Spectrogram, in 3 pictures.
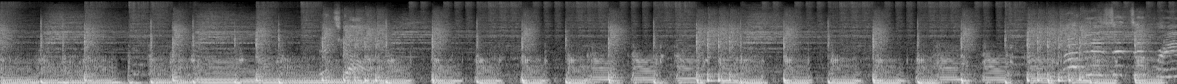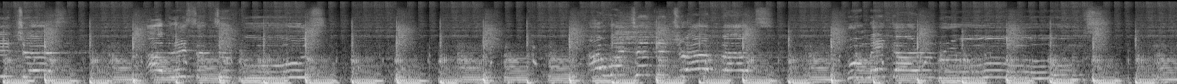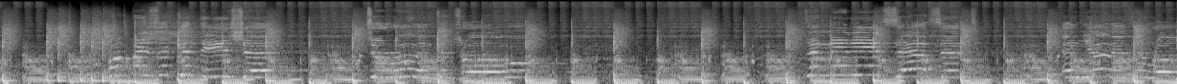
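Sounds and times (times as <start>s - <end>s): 
rock guitar backing track: 0.0s - 35.2s
person singing: 3.2s - 3.9s, 10.6s - 15.2s, 17.6s - 22.9s, 24.6s - 29.2s, 31.6s - 35.2s.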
